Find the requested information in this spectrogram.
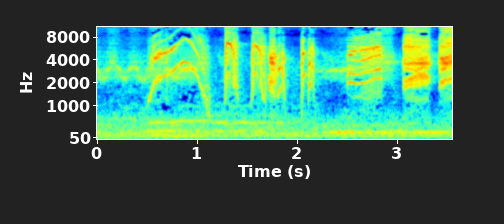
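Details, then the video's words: A jalak kapas starling in gacor song gives an arched, whistled slur, then harsh scratchy bursts and a wavering buzzy note. "JALAK KAPAS KALAU SUDAH GACOR MANTAP JUGA"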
